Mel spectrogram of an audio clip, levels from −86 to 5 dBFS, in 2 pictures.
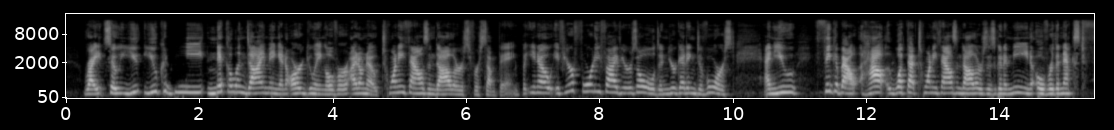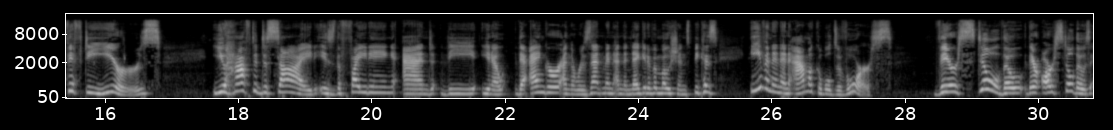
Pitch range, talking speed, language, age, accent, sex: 220-280 Hz, 155 wpm, English, 30-49, American, female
